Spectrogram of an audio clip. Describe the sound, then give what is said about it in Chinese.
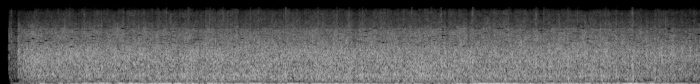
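Warm applause fills a large meeting hall as Xi Jinping enters a session of military delegates. It starts abruptly and holds as a dense, even roar of many hands for about seven seconds. “当习近平走进会场时，全场响起热烈掌声。”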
